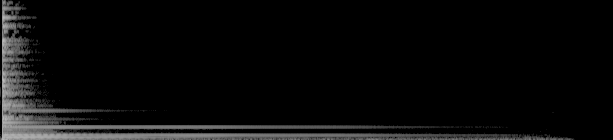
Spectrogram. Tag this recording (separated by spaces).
metallic bell field-recording sword resonant metal ping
